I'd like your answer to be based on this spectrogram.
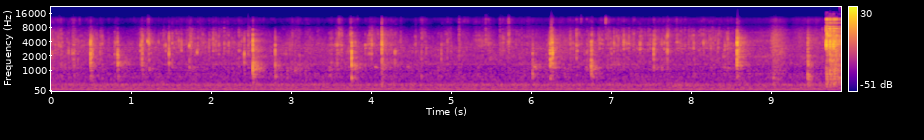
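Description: A spoon clinks and scrapes against a pan while a thickening mixture of dissolved powder and cold water is stirred, giving a steady run of light metallic taps and scrapes over a low constant background hum, with no talking.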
